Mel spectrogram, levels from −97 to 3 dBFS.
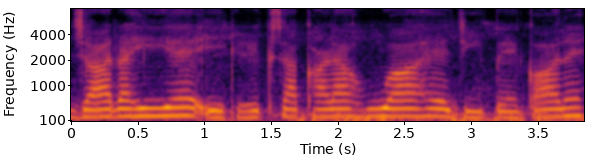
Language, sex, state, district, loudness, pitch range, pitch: Hindi, female, Uttar Pradesh, Deoria, -24 LUFS, 175-205 Hz, 195 Hz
